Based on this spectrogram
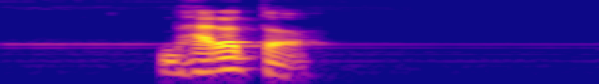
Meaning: India (a country in South Asia)
- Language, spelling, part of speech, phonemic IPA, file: Odia, ଭାରତ, proper noun, /bʱaɾɔt̪ɔ/, Or-ଭାରତ.oga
